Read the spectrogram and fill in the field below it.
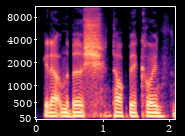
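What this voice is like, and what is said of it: Poor put-on Australian accent. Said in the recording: “Is that a good Australian accent? I don't think so... my terrible accent”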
